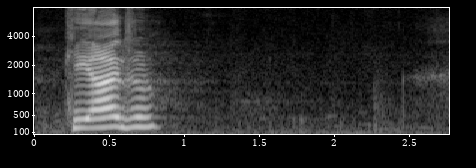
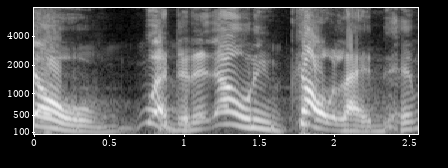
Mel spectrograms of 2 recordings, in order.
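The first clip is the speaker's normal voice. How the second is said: lower, louder mock of a deacon who cut his tongue; hammed-up deacon voice, pitched down and pushed louder; 5 semitones lower, 7 dB louder than usual. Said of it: "that deacon went to cut his tongue".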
